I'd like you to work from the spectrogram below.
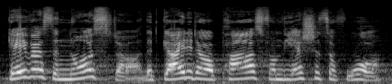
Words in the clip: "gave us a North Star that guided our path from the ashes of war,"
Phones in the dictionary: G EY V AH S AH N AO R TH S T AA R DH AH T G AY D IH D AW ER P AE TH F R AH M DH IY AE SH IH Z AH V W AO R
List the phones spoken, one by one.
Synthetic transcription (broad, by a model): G EY V AH S AH N AO R TH S T AA R DH AH T G AY D IH D AW ER P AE S F R AH M DH IY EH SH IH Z AH V W AO R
